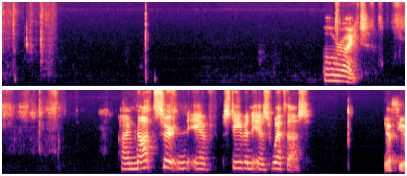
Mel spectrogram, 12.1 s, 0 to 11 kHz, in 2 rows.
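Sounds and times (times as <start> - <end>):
woman speaking: 4.8 - 5.6, 7.8 - 10.7
soft rustling: 5.0 - 7.8.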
